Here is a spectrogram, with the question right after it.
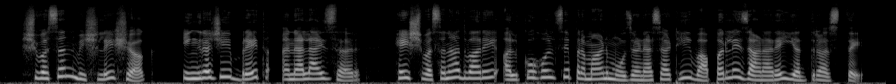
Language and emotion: Marathi, neutral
